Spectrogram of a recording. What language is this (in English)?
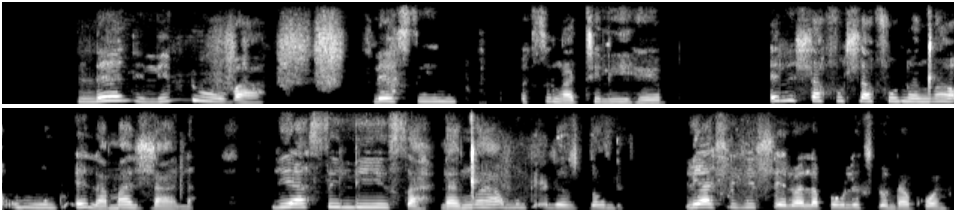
North Ndebele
